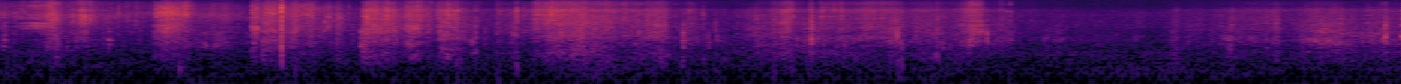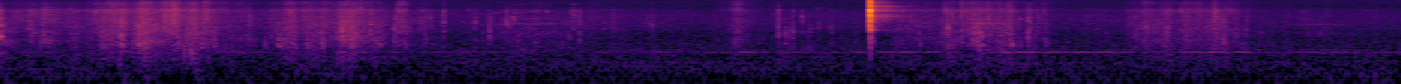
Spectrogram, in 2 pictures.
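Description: Dry leaves rustling and crunching underfoot while a backpack is lifted and swung on, with pack fabric and straps shuffling; the handling is busiest in the first seven seconds, then quieter. About fifteen seconds in comes one sharp click of a pack buckle snapping shut, the loudest sound.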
